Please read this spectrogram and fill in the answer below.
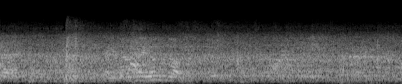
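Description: Indistinct voices of onlookers over steady background noise in a boxing gym during a sparring round, with one sharp knock about half a second in.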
